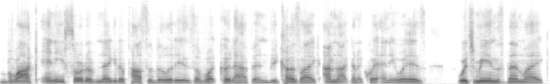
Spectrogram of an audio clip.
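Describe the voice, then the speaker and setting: A man's voice: on the low side, normal speed, no room sound, dull audio. A man co-hosting a podcast in casual chat, rambling and full of fillers, laughing often. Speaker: podcast co-host.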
